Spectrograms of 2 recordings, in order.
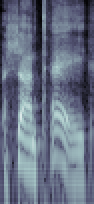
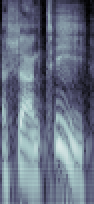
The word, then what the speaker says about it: Ashante: Now, we finally got the proper pronunciation, Ashante. Yeah. And she showed up, Ashante, not Ashanti.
